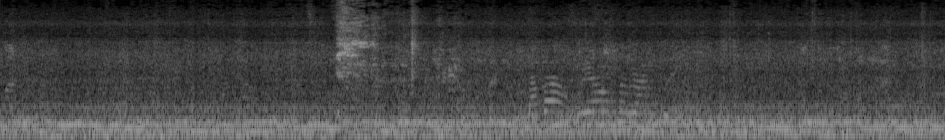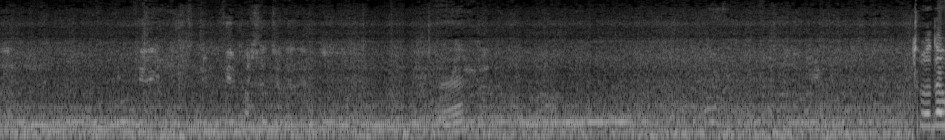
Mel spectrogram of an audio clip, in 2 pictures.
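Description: An airplane on the runway hums as a steady, loud cabin drone, constant throughout, with faint voices talking underneath.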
